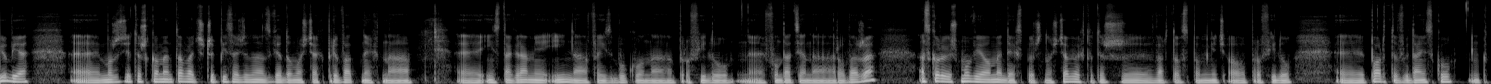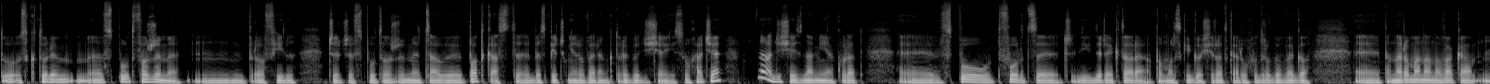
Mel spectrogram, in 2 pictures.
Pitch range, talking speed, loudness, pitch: 90-105 Hz, 135 wpm, -24 LUFS, 95 Hz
